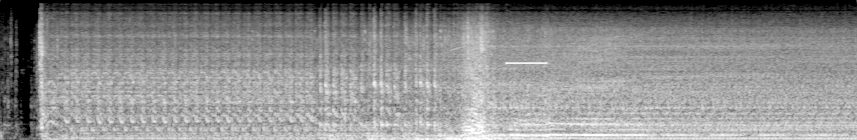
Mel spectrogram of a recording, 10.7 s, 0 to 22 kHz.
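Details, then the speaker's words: John Deere 7420 with ECU 1076 code, after replacing Stanadyne DE10 injection pump with reman unit, pin-timed, electric pump primed: cranks briefly, catches cleanly and settles to a steady even diesel idle, no misfire. "Now we're ready to try and start it. If all goes well, it should fire up pretty decently."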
